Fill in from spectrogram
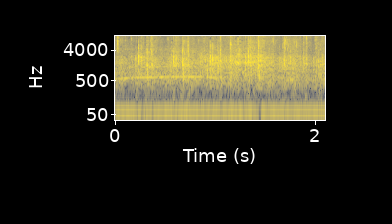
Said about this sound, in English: You can clap.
